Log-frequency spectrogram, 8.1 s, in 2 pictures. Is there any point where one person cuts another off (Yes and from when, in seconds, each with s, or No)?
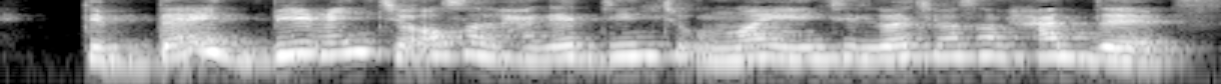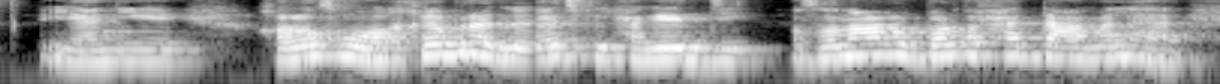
No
